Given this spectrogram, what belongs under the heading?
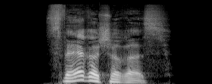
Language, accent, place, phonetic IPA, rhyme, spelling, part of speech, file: German, Germany, Berlin, [ˈsfɛːʁɪʃəʁəs], -ɛːʁɪʃəʁəs, sphärischeres, adjective, De-sphärischeres.ogg
- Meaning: strong/mixed nominative/accusative neuter singular comparative degree of sphärisch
